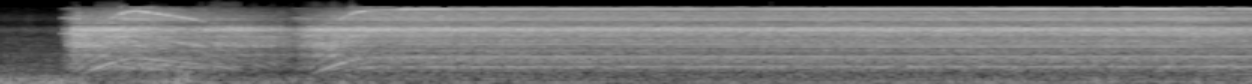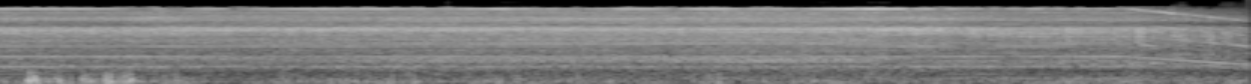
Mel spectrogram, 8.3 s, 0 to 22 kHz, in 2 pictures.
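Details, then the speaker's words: Brand-new Milwaukee M18 125mm angle grinder (M18CAG125) straight out of the box, free-running: a high steady whine spins up and holds with a tight, strained edge; motor sounds wrong and smells electrical, cause unknown. "Doesn't sound right."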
